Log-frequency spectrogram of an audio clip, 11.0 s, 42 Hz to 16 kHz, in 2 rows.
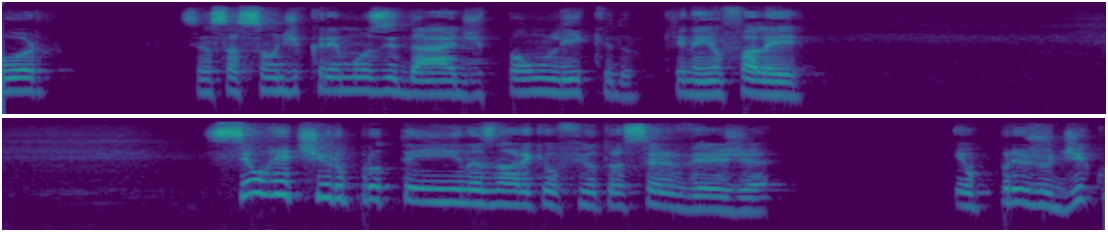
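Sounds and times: faint background noise: 0:00.0 - 0:11.0
low hum: 0:01.5 - 0:09.0.

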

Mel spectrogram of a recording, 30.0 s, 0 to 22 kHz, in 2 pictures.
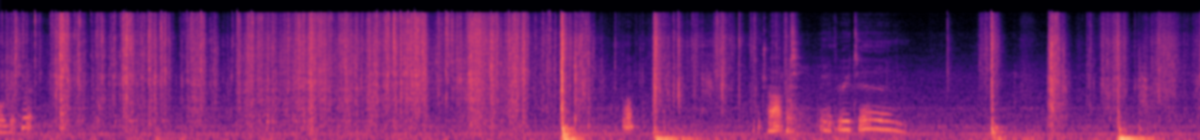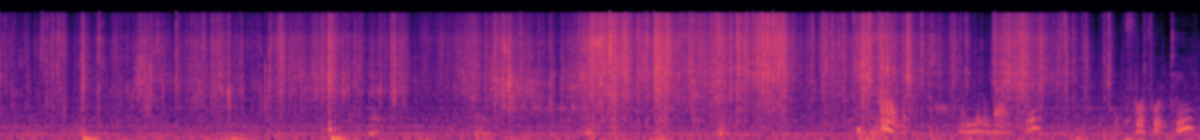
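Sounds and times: plastic bags crinkling: 0:00.0 - 0:09.6, 0:13.1 - 0:30.0.

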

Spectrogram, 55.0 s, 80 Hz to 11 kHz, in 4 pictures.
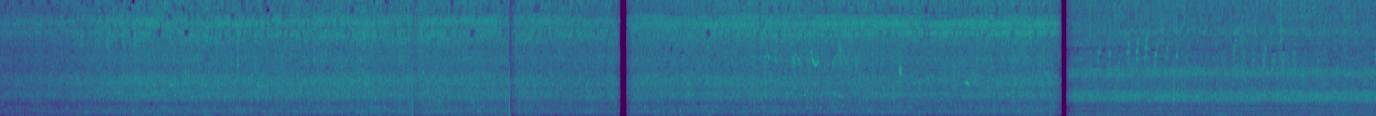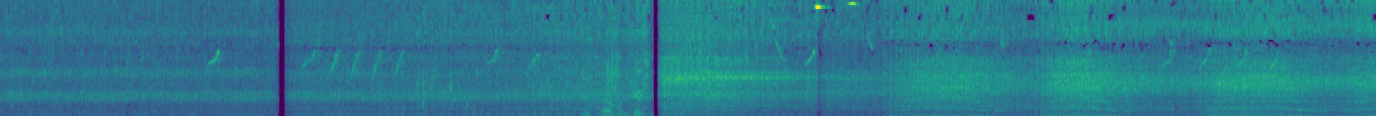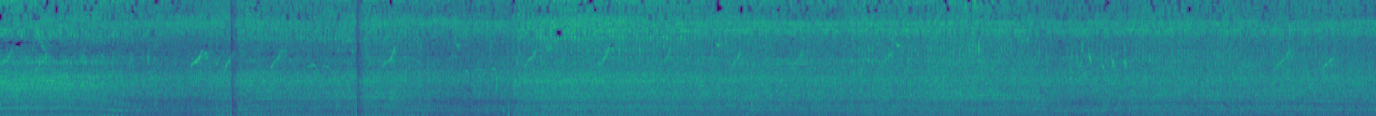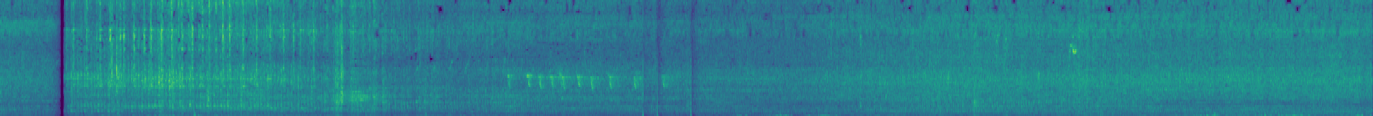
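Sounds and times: scooter engine running unevenly: 0:16.7 - 0:55.0.

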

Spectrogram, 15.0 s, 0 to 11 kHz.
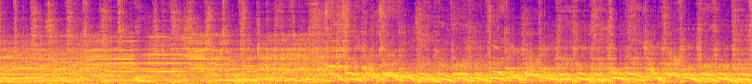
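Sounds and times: crowd: 0:00.0 - 0:15.0
rock band playing live: 0:00.0 - 0:15.0.

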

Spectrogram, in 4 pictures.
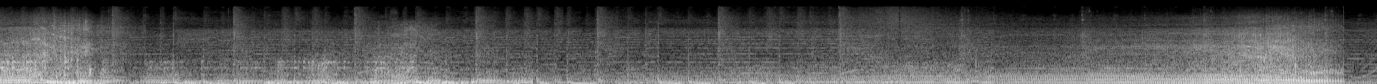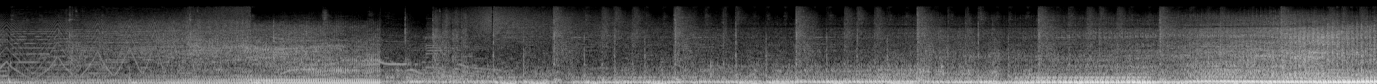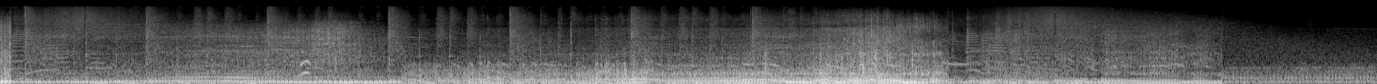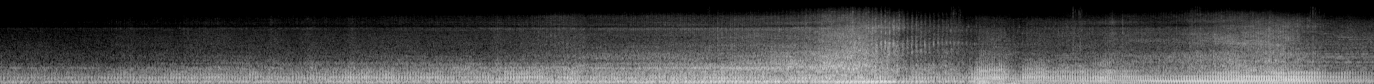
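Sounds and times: motorcycle engines revving: 0:00.0 - 0:55.0.

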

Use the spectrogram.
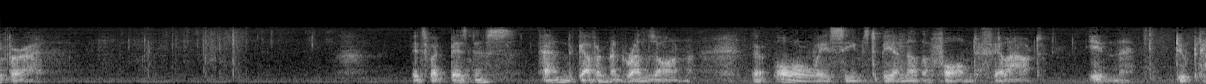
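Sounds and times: person speaking: 0:00.0 - 0:00.6, 0:04.1 - 0:12.0
low hum and hiss: 0:00.0 - 0:12.0
person breathing in: 0:03.3 - 0:03.9, 0:07.0 - 0:07.5.

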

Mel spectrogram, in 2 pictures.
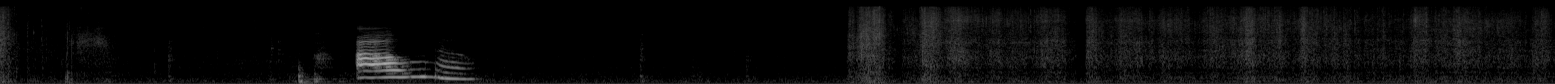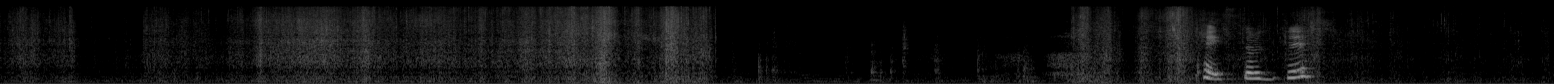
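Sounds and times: plastic bag crinkling: 0:00.0 - 0:01.0, 0:08.4 - 0:22.9, 0:26.1 - 0:31.0.

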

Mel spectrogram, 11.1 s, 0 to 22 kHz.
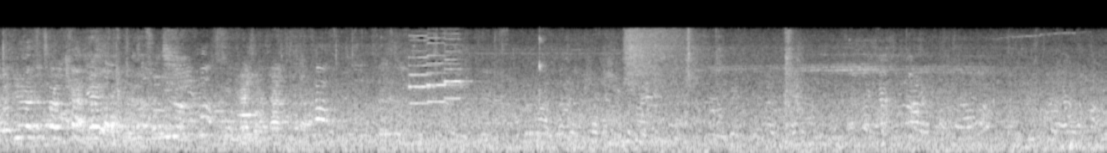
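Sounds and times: bus passing close: 0:00.0 - 0:11.0
people talking: 0:00.0 - 0:11.0
traffic: 0:00.0 - 0:11.0
high electronic beeps: 0:04.1 - 0:04.8.

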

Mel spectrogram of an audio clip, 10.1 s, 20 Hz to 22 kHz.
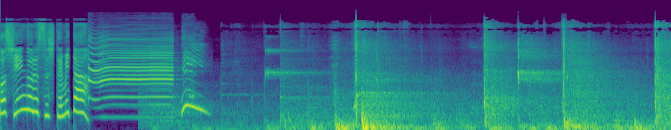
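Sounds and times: shoe squeak on gym floor: 0:03.9 - 0:05.0
racket striking shuttlecock: 0:09.7 - 0:10.0.

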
